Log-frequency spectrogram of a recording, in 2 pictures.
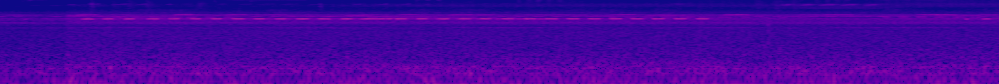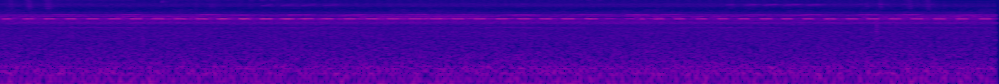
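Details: Crickets chirping at night by a campsite: a steady high pulsed trill repeated about twice a second, with a second fainter chorus of higher chirps in bursts and a continuous hiss beneath.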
